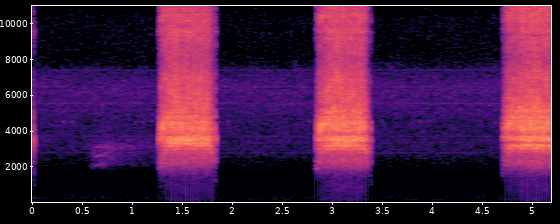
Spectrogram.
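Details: Barn owl on a nest cam, 24 September 2015, during a parent's food delivery to the fourth owlet; three rasping, breathy screeches, each about half a second, spaced near 1.7 seconds apart after a faint short note.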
